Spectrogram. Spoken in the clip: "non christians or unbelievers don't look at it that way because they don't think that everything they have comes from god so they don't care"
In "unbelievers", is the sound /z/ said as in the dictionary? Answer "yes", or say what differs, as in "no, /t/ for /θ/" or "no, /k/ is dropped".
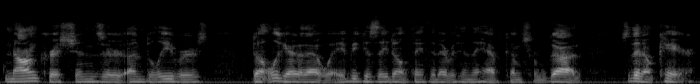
yes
